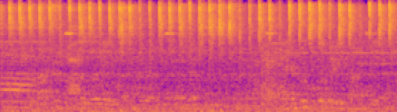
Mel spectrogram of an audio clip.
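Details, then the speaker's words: Tattoo removal laser firing fast, regular snapping clicks over low room rumble during a second removal session on an old tribal wolf tattoo, with numbing cream applied; patient says it still hurts. "how is that that hurts it's not the worst pain I've felt than doing this but it hurts"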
